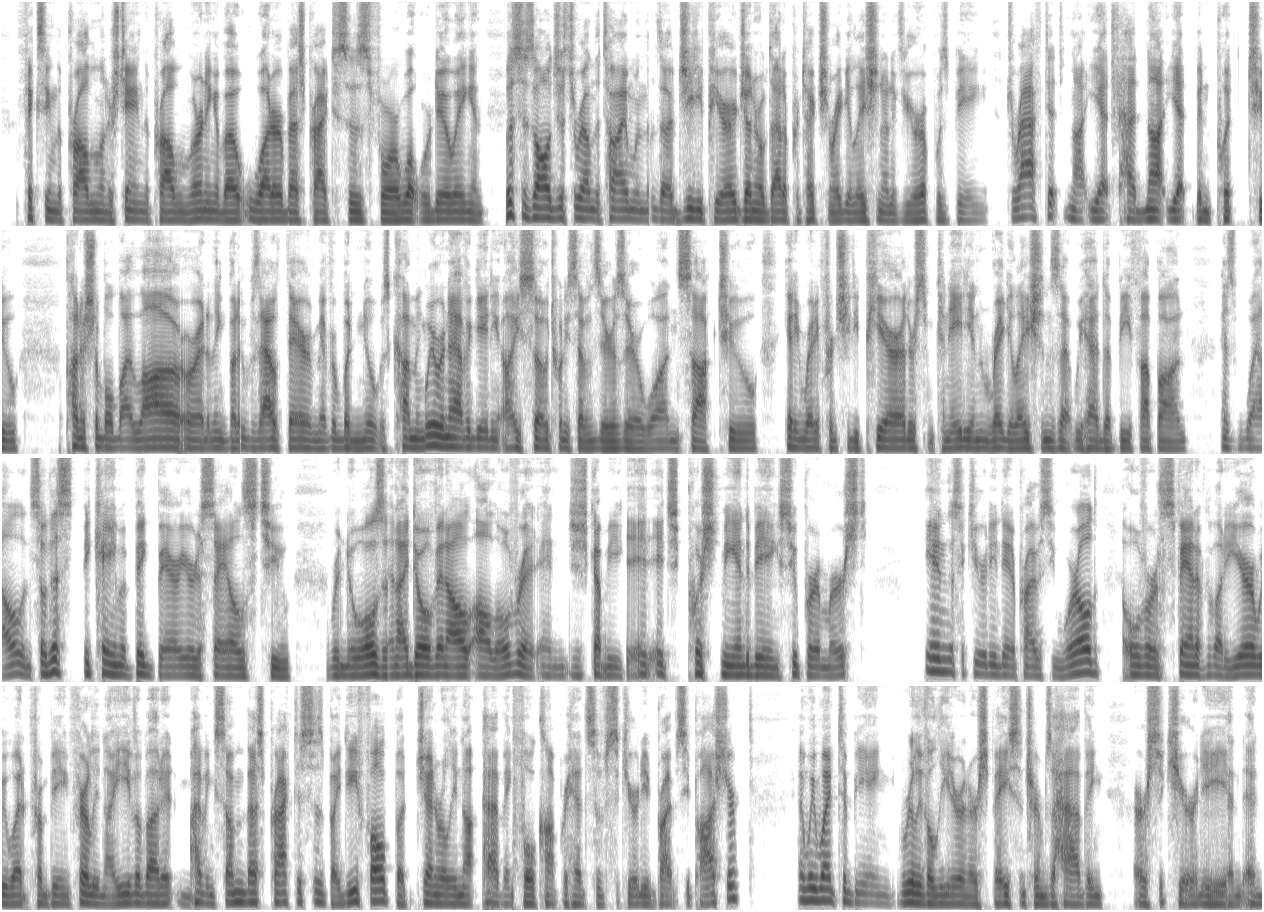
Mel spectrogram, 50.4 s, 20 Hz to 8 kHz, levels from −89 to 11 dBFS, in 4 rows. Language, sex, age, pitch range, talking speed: English, male, 40-59, 105-120 Hz, 205 wpm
